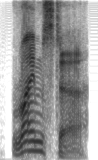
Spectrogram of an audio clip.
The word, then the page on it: rhymester: British English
